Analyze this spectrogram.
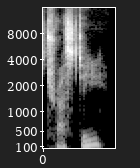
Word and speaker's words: trusty: For example, take the words trusty and trustee. Trustee ends with the long stressed vowel represented by the letter eat. Trusty ends with the shorter unstressed vowel.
